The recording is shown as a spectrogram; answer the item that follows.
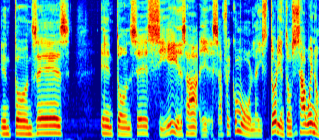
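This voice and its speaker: A man speaks at a very slow pace. His pitch is fairly high, with ordinary pitch variation. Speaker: radio presenter. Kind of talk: interview. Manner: halting, with frequent repetitions.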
